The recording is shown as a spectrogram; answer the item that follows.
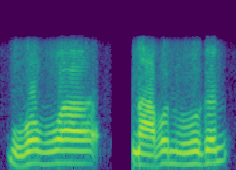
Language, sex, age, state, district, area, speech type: Bodo, male, 60+, Assam, Chirang, rural, conversation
